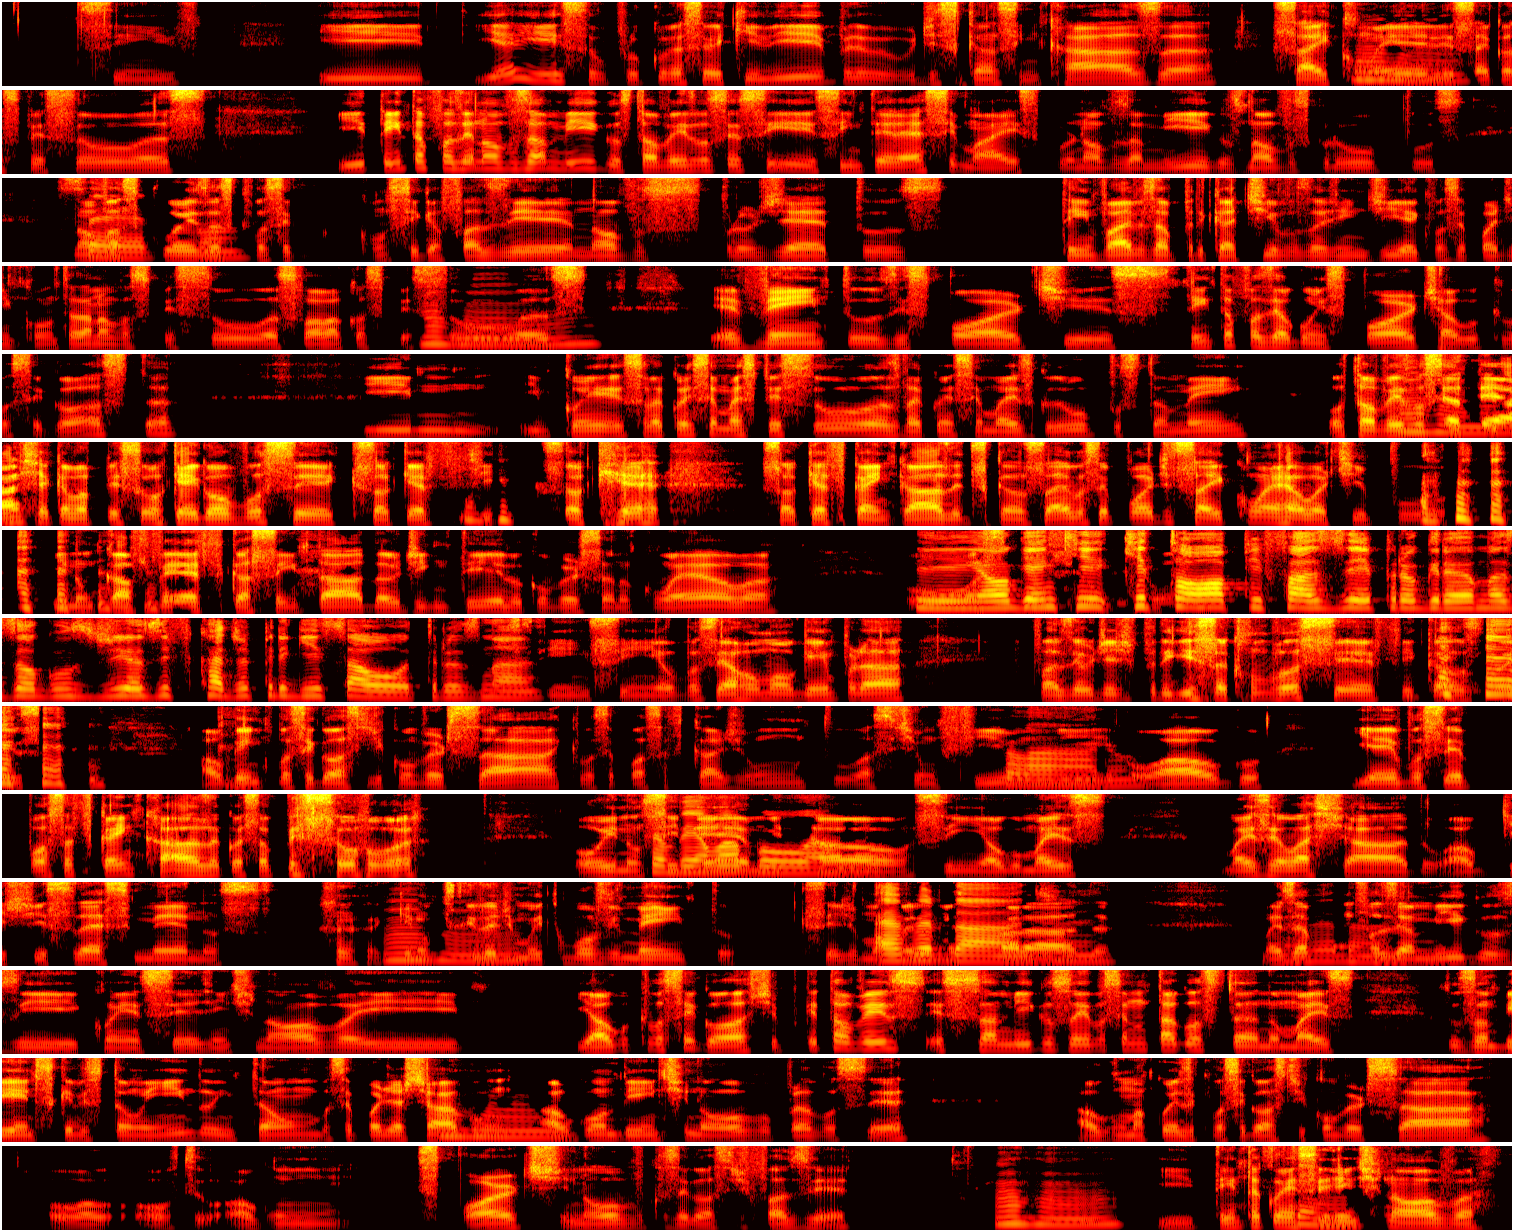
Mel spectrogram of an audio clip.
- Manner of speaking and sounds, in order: tapping; laugh; laugh; laughing while speaking: "preguiça com você"; laugh; laughing while speaking: "essa pessoa"; chuckle
- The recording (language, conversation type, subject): Portuguese, advice, Por que me sinto esgotado(a) depois de ficar com outras pessoas e preciso de um tempo sozinho(a)?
